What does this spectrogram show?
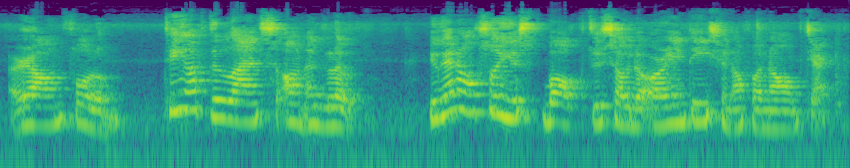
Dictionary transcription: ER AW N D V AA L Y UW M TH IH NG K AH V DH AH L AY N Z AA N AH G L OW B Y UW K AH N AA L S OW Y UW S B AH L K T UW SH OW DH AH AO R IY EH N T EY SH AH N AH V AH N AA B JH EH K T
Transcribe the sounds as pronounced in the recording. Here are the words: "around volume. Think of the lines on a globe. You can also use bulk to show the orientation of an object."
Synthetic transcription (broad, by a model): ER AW N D F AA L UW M T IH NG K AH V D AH L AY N S AA N AH G L OW B Y UW K AH N AA L S OW Y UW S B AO K T UW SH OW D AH AO R IY EH N T EY SH AH N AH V AH N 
